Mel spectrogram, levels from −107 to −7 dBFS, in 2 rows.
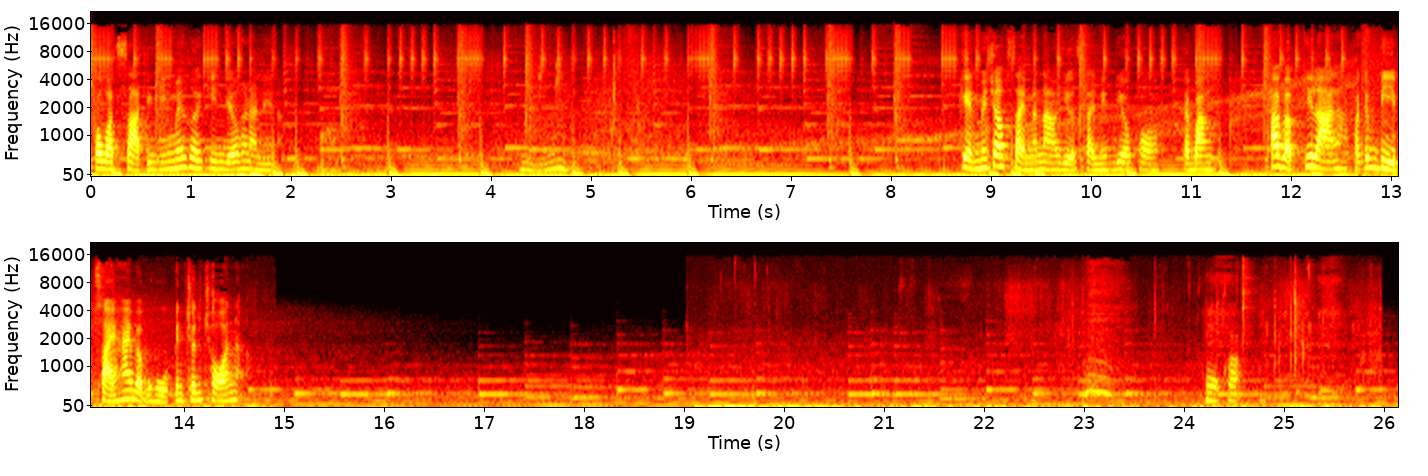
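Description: No technical faults can be heard anywhere in this recording.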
